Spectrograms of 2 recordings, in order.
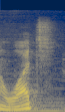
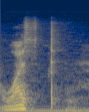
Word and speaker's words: watched: Ini bacanya watched, kita bunyikan deh atau teh di akhirnya, watched.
